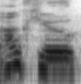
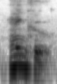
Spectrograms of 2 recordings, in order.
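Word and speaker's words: Hankyu: loaned um, to the Hungu team in Japan in 1952. And I'm sorry, Henku is the way you pronounce it.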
